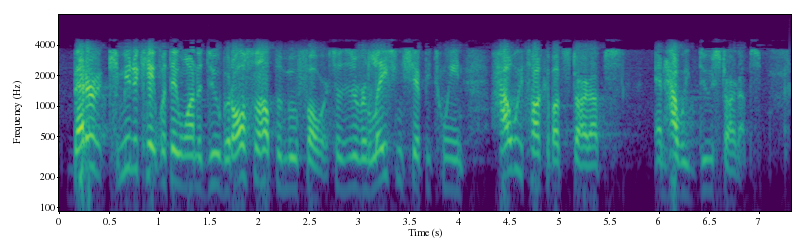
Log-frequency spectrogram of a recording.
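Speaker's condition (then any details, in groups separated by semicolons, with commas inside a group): No condition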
